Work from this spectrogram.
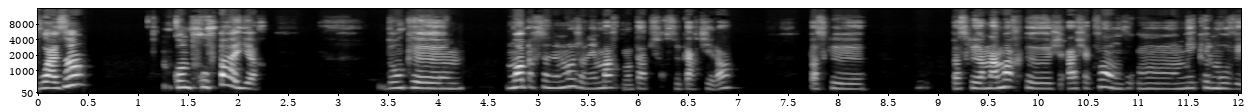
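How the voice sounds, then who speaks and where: At a moderate pace, a woman speaks in a high pitch with ordinary pitch variation, long, frequent pauses and big swings in loudness, in a dry, close sound with no echo. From Paris, 18th arrondissement. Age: young. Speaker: caller. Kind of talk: testimony.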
